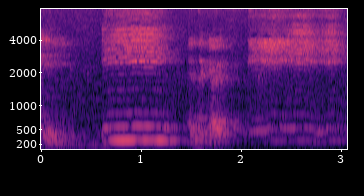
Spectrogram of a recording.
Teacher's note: it's a very strangulated sound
